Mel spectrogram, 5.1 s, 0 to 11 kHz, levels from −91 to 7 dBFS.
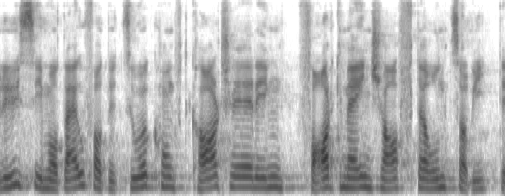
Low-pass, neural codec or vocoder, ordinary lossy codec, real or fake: none; vocoder, 22.05 kHz, 80 mel bands, HiFi-GAN; none; fake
